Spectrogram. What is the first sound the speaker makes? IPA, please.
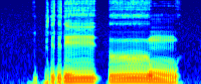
p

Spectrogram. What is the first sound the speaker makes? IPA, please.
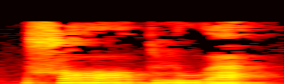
s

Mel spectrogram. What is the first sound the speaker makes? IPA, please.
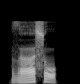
ð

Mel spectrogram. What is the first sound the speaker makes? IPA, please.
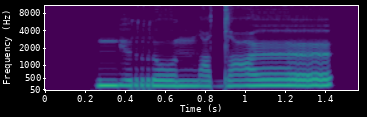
mʲ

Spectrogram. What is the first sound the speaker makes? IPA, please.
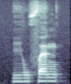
iː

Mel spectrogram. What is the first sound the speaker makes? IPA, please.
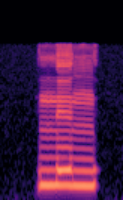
n̪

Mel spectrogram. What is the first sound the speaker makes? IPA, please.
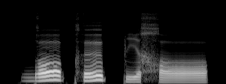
ɡ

